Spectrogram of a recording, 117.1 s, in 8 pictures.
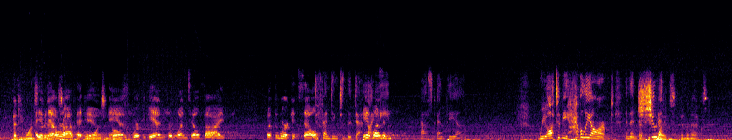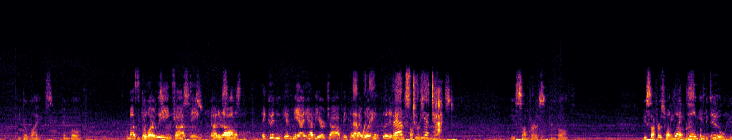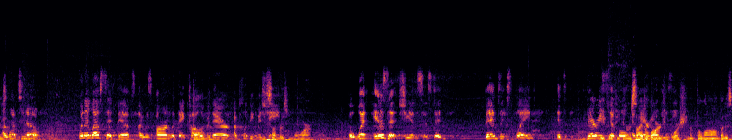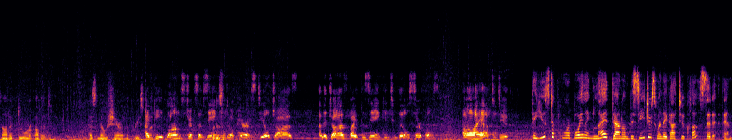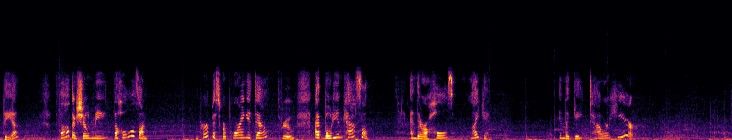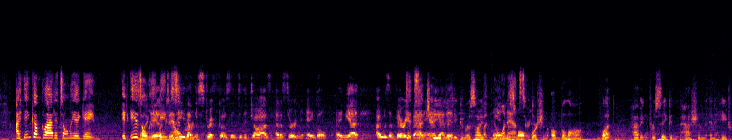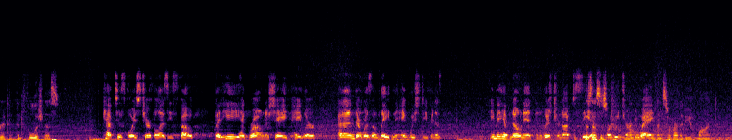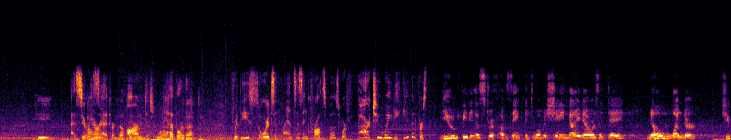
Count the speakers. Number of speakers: three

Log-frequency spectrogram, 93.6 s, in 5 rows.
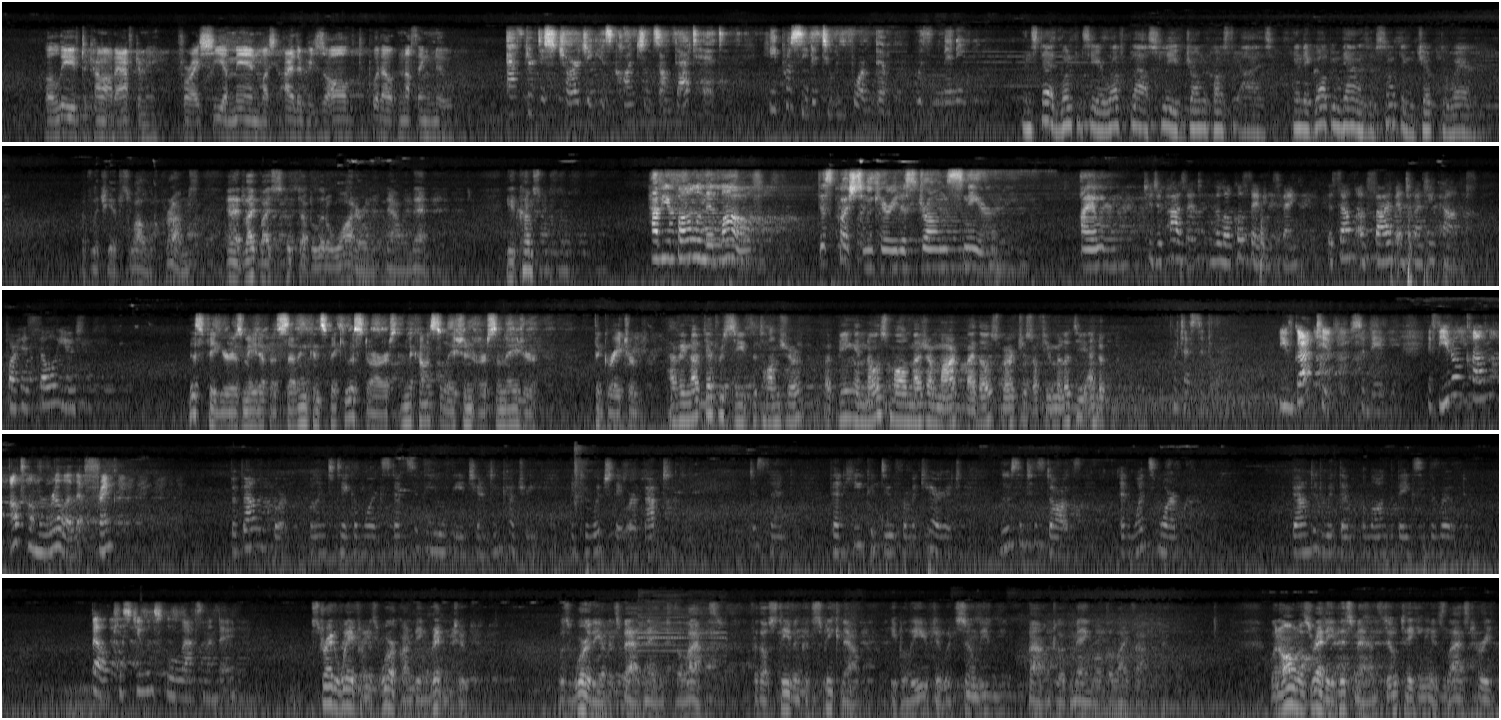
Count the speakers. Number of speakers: ten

